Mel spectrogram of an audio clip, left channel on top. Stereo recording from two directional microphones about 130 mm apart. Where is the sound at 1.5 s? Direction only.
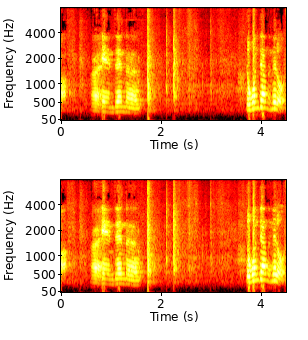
Centre (ahead or behind).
